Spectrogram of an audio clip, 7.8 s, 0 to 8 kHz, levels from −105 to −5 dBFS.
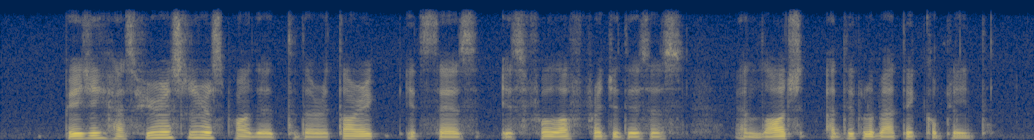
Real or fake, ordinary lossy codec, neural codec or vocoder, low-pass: real; none; none; 7.2 kHz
